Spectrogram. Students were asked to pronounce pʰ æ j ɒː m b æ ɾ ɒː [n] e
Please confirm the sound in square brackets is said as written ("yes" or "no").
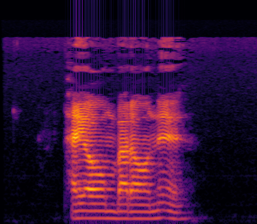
yes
